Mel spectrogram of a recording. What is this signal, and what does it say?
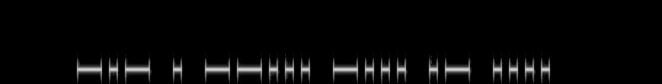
Morse code, heard as a keyed tone, about 15 wpm, 700 Hz. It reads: KE7BAH
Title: USA Call Signs - 6 Characters - Repeated 2x - 15wpm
